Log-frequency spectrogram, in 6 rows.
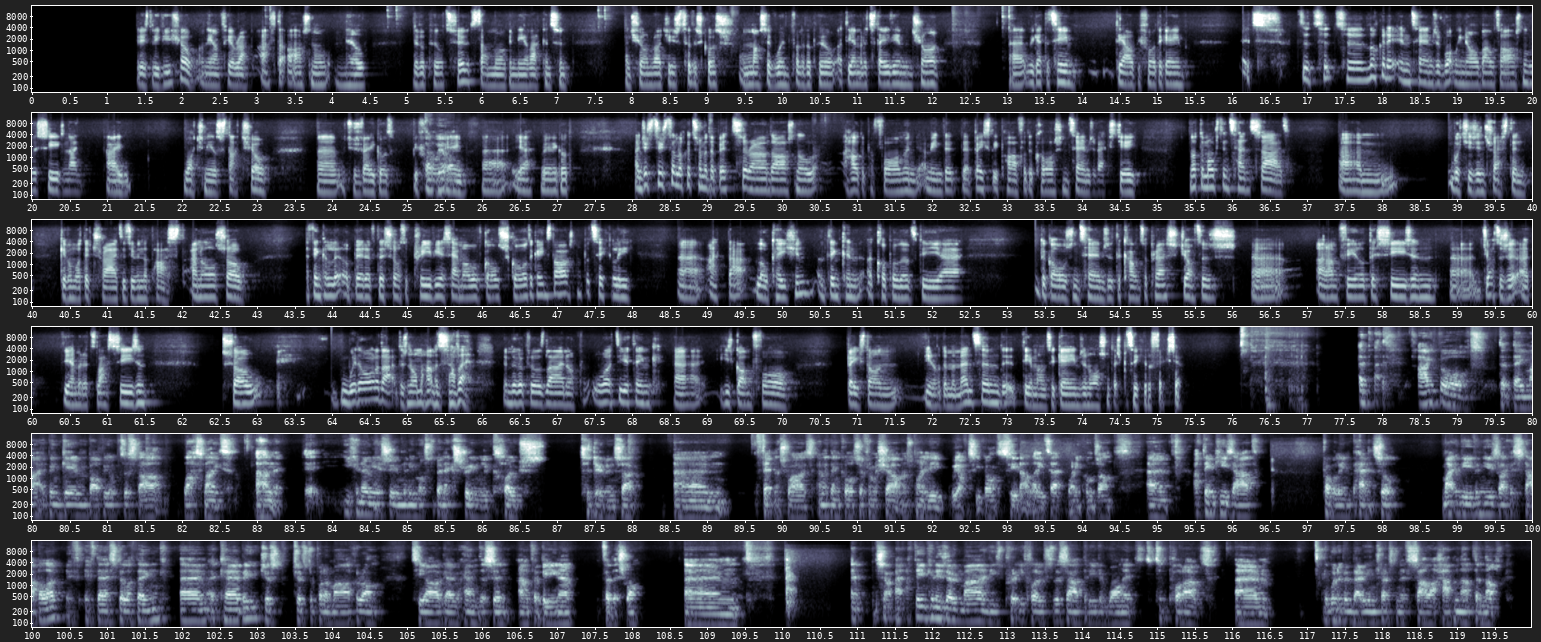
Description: The Anfield Wrap’s review of Arsenal 0 Liverpool 2 in the Premier League at the Emirates Stadium, including a deep dive into the team selection.
Below is a clip from the show – subscribe for more Arsenal v Liverpool review…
